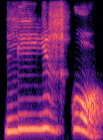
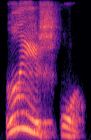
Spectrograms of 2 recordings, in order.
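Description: First: The first L sound is soft. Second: The first L sound is hard. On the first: The speaker calls it right. "м'яко ми говоримо" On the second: The speaker calls it wrong. "це було б твердо"

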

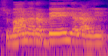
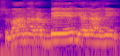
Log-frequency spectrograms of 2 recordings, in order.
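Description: Both takes have the same delivery.

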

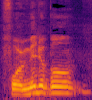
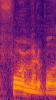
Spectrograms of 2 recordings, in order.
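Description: First: The stress is on a later syllable. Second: The stress is on the first syllable. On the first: The speaker calls it wrong. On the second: The speaker calls it right. "formidable is better"

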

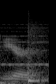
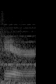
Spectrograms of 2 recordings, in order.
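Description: First: The word sounds like ear, with no h. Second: The word sounds like hair, with an h. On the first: "not ear" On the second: "or hair"

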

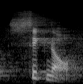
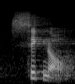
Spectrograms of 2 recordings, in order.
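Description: Both takes have the same delivery.

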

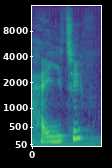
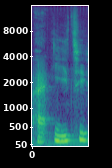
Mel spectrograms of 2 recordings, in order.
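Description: First: The word begins with an audible H sound. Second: The word begins with no H sound.

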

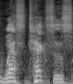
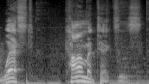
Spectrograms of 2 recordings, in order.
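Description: First: The two words run together without a pause. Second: A short pause separates the two words. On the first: It names the western region of the state. "Not West Texas" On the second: It names a town within the state. "The town is called West"

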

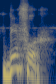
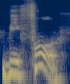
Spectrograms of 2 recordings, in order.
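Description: First: The stress falls on the first syllable. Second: The stress falls on the second syllable. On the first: The speaker calls it wrong. "not before. If you put stress on the first syllable" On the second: The speaker calls it right. "you put stress on the four, right? You say before"

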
